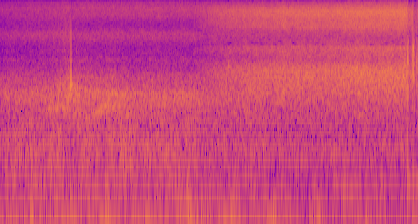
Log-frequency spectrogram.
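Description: Water rushing along a waterslide under a sliding rider, with heavy wind on the microphone: a loud, steady rush over a low rumble.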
